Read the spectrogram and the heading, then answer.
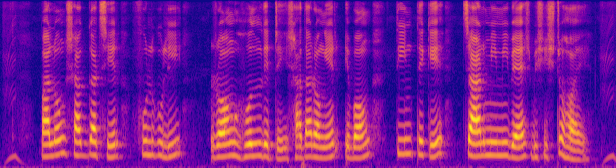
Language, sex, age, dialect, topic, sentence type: Bengali, female, 36-40, Standard Colloquial, agriculture, statement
